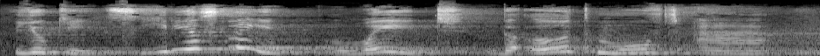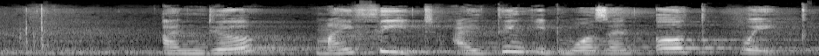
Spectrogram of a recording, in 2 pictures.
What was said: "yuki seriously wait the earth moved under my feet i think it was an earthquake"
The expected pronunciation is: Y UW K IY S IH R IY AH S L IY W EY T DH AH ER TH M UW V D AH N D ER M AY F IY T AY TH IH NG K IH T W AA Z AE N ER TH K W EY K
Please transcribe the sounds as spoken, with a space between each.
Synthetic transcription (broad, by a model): Y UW K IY S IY R IY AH S L IY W EY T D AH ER T M UW V D AH N D ER M AY F IY T AY T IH NG K IH T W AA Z AE N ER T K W EY K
